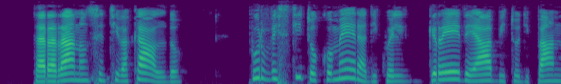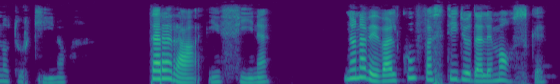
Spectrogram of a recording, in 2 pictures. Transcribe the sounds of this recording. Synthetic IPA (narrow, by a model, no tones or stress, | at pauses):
t̪aɾaɾanonsent̪iːvakald̪o | purvest̪iːt̪okomɛːɾad̪ikwelɡɾɛːveaːbit̪od̪ipanːot̪urk̟ʰiːno | t̪aɾaɾaiɱfiːne | nonaveːvaːlkuɱfast̪iːd̪jod̪alːemɔske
